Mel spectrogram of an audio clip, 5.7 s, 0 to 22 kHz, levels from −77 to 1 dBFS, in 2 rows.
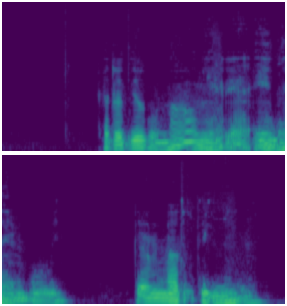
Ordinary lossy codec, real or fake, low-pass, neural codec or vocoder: none; fake; none; codec, 44.1 kHz, 1.7 kbps, Pupu-Codec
